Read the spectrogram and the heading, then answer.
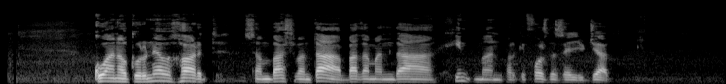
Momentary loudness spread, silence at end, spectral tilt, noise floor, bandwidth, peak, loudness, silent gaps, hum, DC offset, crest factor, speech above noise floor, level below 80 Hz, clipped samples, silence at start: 14 LU; 1.2 s; -5.5 dB/octave; -60 dBFS; 11.5 kHz; -2 dBFS; -21 LUFS; none; none; under 0.1%; 20 dB; 39 dB; -68 dBFS; under 0.1%; 0.95 s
